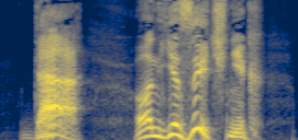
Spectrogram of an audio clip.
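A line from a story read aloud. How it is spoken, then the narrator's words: Growl. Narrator (Russian): прорычал Изгримнур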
